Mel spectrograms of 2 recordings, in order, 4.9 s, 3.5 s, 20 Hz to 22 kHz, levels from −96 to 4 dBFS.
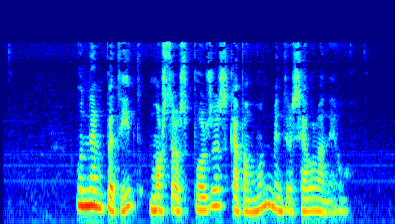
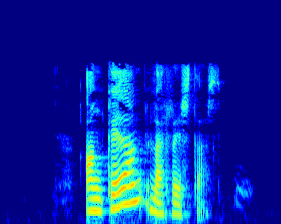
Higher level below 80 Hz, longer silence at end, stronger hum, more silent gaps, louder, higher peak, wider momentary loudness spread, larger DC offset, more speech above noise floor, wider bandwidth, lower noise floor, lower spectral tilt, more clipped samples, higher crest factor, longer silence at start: first, -64 dBFS vs -74 dBFS; second, 0.6 s vs 0.85 s; neither; neither; first, -23 LUFS vs -30 LUFS; first, -8 dBFS vs -12 dBFS; second, 13 LU vs 22 LU; neither; second, 47 dB vs over 60 dB; first, 11.5 kHz vs 8.4 kHz; second, -69 dBFS vs under -90 dBFS; first, -6.5 dB/octave vs -5 dB/octave; neither; about the same, 16 dB vs 20 dB; about the same, 0.95 s vs 1.05 s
